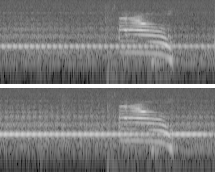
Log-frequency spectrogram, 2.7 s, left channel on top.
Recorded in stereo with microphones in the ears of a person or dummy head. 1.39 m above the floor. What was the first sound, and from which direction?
A cat meowing, centre (ahead or behind).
